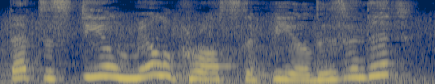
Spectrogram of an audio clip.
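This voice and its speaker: A woman's voice: high voice, animated, normal speed. Resolute young adventuress played by a woman, music underneath. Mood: urgent, reassuring. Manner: urgent, reassuring. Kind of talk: audio drama acting.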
